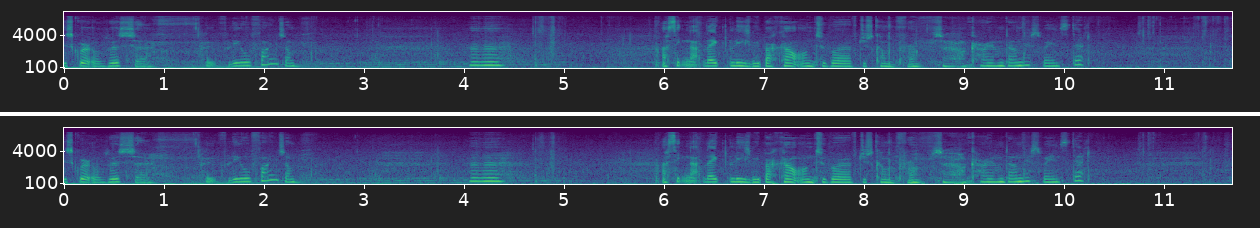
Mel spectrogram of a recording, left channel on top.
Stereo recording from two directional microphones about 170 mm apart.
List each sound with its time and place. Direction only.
0.0 s speech: 10° right (ahead or behind)
0.8 s speech: 20° right (ahead or behind)
4.0 s speech: 10° right (ahead or behind)
5.9 s speech: 5° right (ahead or behind); by 10.2 s 25° right (ahead or behind)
